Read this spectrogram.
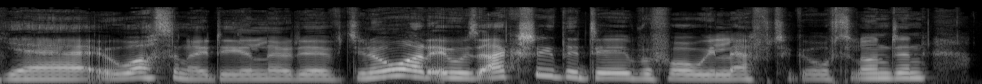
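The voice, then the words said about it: Strong accent, hard for outsiders. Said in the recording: “my accent, sometimes I think, do they understand what I'm saying? Can this go international?”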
